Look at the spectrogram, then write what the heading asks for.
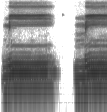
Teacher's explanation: suara memanjang bacaan Mad ini tadi Ya keluarnya atau makhrajnya itu dari aljauf rongga tenggorokan sampai ke rongga mulut kemudian keluar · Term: huruf mad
